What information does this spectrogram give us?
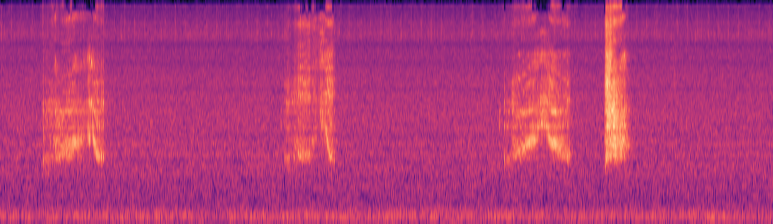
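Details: Female pet talking budgerigar that has learned to imitate a sneeze. Four short, harsh, scratchy bursts, spaced one to two seconds apart, sound over a low indoor hum.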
